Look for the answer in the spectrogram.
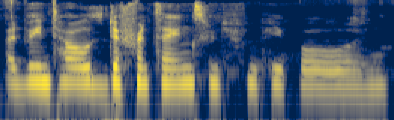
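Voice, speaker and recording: Walking outdoors through city streets at night, a New Zealand woman talks to her live-stream viewers in a casual chat. Her slightly high voice is flat and brisk, carrying a subdued, disappointed mood, and there's no echo on the recording.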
